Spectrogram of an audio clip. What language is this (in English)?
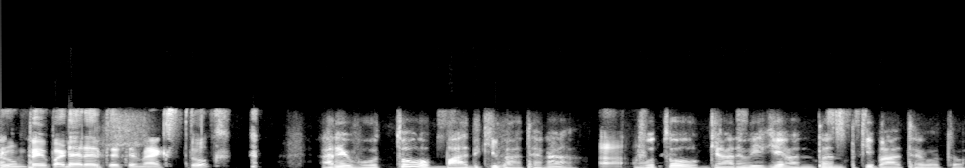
Hindi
